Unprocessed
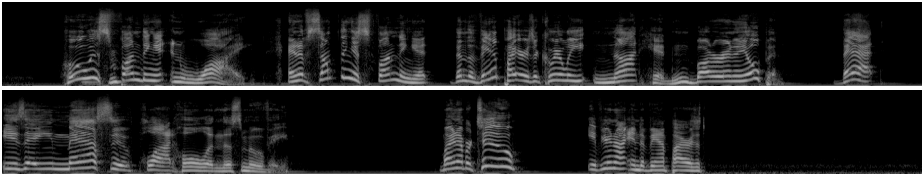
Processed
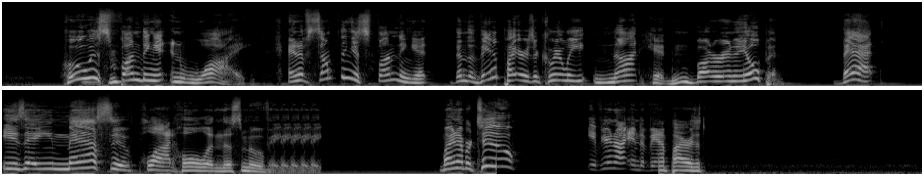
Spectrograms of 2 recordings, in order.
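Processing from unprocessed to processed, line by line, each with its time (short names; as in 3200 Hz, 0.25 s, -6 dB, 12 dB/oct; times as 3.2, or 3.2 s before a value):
1.78–7.42 harmonic tremolo 6.7 Hz, depth 50%, crossover 1500 Hz
11.89 stutter in place 0.10 s, 5 plays
14.14–15.77 HPF 880 Hz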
